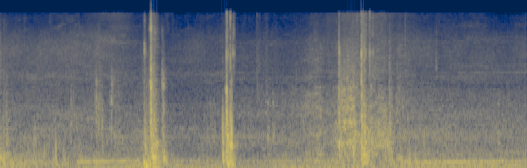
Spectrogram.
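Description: Car engine idling steadily, with two loud sharp knocks about one and a half and two and a half seconds in, then a short clatter.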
